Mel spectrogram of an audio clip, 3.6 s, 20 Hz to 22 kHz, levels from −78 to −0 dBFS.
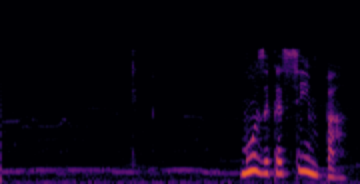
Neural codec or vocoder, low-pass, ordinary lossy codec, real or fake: none; 7.2 kHz; none; real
